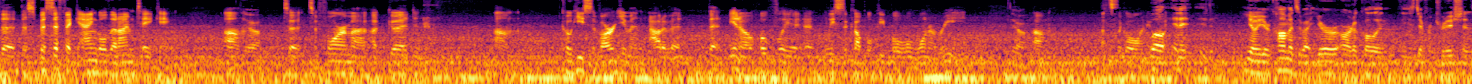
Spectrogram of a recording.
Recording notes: This episode of our podcast was recorded on the road yesterday as we headed back home from Portland, Maine. Oh, and we got cut off by a Jeep during the recording.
